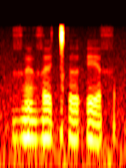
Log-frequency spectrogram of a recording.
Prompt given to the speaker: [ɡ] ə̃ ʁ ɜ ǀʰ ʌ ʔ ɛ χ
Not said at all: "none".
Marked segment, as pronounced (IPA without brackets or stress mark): ʁ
